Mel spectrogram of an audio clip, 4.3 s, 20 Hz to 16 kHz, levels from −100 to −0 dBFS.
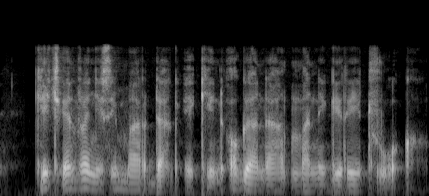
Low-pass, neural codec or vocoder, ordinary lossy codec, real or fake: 7.2 kHz; codec, 16 kHz, 16 kbps, FunCodec, trained on LibriTTS, 50 frames a second; none; fake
